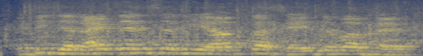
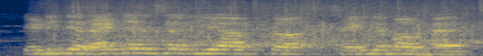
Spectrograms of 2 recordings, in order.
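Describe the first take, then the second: The two takes are said the same way.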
